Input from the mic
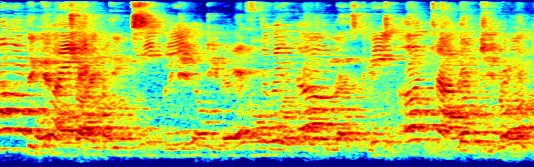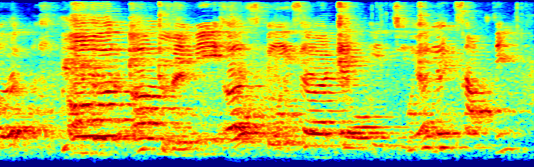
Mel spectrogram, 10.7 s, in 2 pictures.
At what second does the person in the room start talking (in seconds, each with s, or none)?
none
